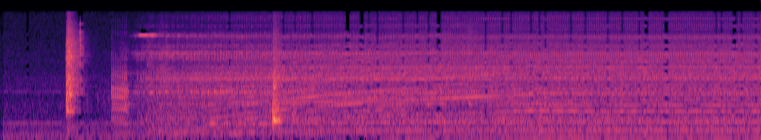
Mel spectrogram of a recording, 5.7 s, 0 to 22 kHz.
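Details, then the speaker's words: IBM PS/2 Model 30 hard drive with a scratched platter, after a homemade head-position recalibration fix that returns the head to position zero. Sharp clicks as the head sweeps, then a rising whine settling to a steady hum. Normal spin-up and head seek. "so we'll make a little bit of mechanical noise but then you will definitely go back to position zero so it shouldn't happen again during normal use"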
